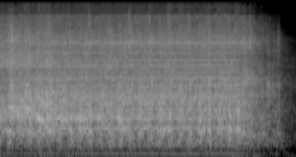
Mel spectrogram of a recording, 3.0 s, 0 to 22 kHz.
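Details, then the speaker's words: 1960s VW Beetle 1500 air-cooled engine, unstarted since 1973 with 8,000 miles, cranked to circulate oil before the spark plugs go back in: an even three to four compression pulses a second, turning freely without firing. "I've got the compression let's run it a bit let some oil come around"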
